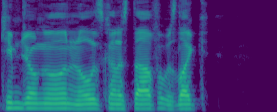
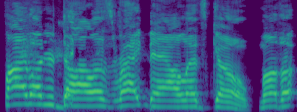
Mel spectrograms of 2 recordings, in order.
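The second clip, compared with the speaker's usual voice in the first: hammed-up challenge, imitating the rival arm wrestler; rival's trash talk. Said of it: "How about you impersonate me for a sentence".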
